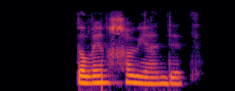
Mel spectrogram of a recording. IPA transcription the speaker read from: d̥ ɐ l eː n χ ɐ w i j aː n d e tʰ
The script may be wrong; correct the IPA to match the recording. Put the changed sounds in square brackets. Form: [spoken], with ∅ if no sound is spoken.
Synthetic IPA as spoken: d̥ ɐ l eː n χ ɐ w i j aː n d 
